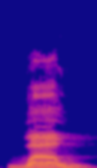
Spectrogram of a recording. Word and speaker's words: و: So try to pronounce it as wow, wow. So make your lips like this first, and then try to bring them, take them back.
